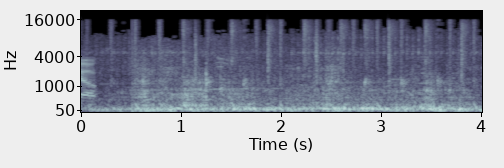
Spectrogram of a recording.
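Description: Roller coaster train setting off and running along its track: a steady, loud low rumble with wind buffeting the microphone.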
